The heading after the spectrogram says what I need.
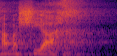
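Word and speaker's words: המשיח: Cristo, ele era o Hamashia, ou como eu disse aqui brincando de manhã, a pronúncia é Hamashiach, com um R no final, né?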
